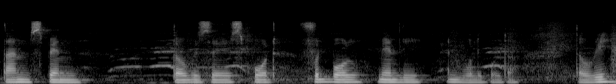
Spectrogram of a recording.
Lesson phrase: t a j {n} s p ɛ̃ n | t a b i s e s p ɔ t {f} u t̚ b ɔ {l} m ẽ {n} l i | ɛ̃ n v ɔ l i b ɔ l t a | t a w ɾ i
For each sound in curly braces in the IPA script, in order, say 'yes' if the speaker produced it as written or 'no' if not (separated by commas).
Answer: no, yes, yes, yes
